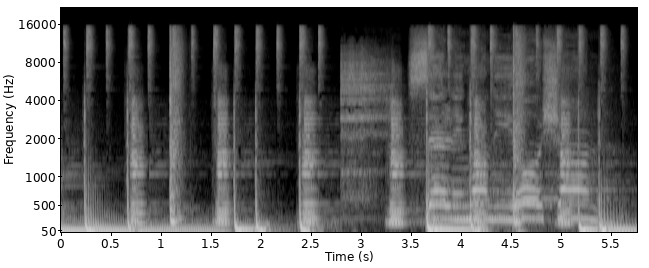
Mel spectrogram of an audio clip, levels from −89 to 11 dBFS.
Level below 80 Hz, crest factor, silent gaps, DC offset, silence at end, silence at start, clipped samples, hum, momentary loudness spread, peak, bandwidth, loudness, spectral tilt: -20 dBFS; 14 dB; none; under 0.1%; 0 s; 0 s; under 0.1%; none; 8 LU; -4 dBFS; 16 kHz; -20 LUFS; -5 dB/octave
